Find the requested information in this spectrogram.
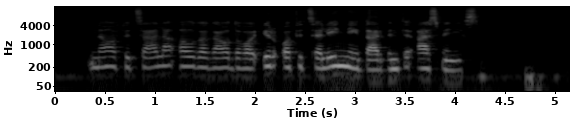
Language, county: Lithuanian, Vilnius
